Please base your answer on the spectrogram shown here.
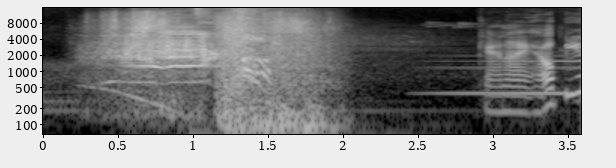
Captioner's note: thud!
